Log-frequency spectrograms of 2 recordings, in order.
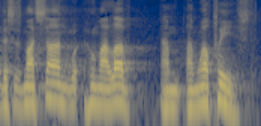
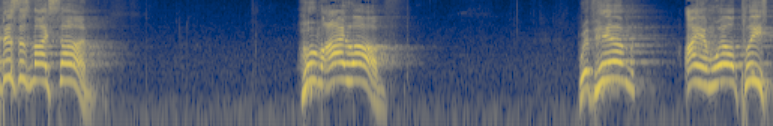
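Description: First: Quiet, intimate retelling of God's words; soft, hushed quote. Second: Slow, high, ringing proclamation from heaven; grand heavenly voice, drawn out; booming voice of God. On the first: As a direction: lower and much softer, almost tender. The same quote retold softly. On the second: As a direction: announce it like God speaking from the clouds. God's voice from heaven quoted. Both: Acted.

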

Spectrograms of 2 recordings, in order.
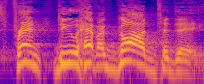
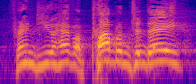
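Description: First: "God" punched louder in the question; stress on GOD. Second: High, loud question leaning on "problem"; stress on PROBLEM. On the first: Preacher countering the problem with a question, stressing "God". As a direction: hit "God" hard as the answer. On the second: Preacher asking the congregation about trouble, stressing "problem". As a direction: put the weight on "problem". First of two contrasted questions. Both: Real, not acted.

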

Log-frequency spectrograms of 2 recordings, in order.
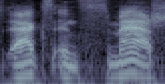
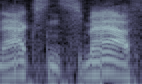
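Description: First: Said in the usual way. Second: "Smash" lisped as "Smath"; slip from new teeth. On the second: Real, not acted. Wrestling host fumbling a tag team name with new teeth, lisped. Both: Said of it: "still getting used to these new chompers".

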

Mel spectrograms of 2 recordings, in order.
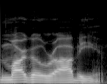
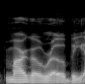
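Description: First: "Margot Robbie" as MAR-go RAH-bee; familiar pronunciation. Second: "Margot Robbie" as MAR-go ROH-bee; long O alternative. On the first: Host preferring the known name, familiar pronunciation. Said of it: "she should stick with". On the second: Host offering an alternative, long O alternative. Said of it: "Or Margot". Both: Shown as a demonstration.

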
